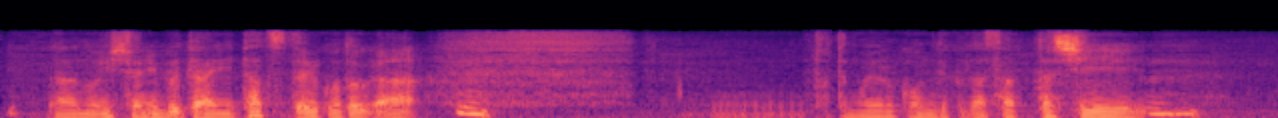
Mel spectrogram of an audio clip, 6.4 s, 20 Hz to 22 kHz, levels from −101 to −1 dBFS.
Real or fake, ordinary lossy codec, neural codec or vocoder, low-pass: fake; AAC, 32 kbps; vocoder, 24 kHz, 100 mel bands, Vocos; 7.2 kHz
